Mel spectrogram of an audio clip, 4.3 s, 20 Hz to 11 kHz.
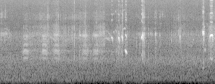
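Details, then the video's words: Female bald eagle on her nest at Big Bear Lake, California, on 6 March 2021, whining softly as her mate brings a headless fish during incubation; thin, reedy whines come in short repeated bursts, then sharper squeaky notes toward the end. "Jackie Whines Softly As Shadow Brings Headless Fish"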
